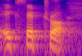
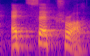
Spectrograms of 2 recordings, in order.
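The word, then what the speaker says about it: et cetera: लिखा होता है ETC, जिसको हम बोलते हैं एक्सेट्रा। या फिर कुछ बच्चों को पता नहीं होता है तो वो ETC बोलना भी प्रेफर करते हैं। तो हम इसको बेस्ट प्रोनाउंसिएशन कैसे कर सकते हैं? एटसेट्रा। क्या होता है ये? एटसेट्रा, नॉट एक्सेट्रा। इट्स एटसेट्रा।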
